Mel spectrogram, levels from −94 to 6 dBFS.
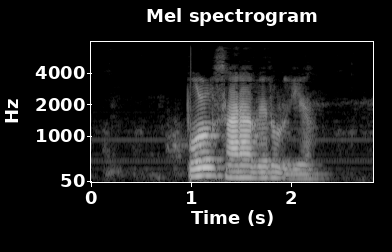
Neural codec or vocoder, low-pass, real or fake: none; 7.2 kHz; real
